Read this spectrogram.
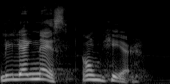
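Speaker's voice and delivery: plain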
